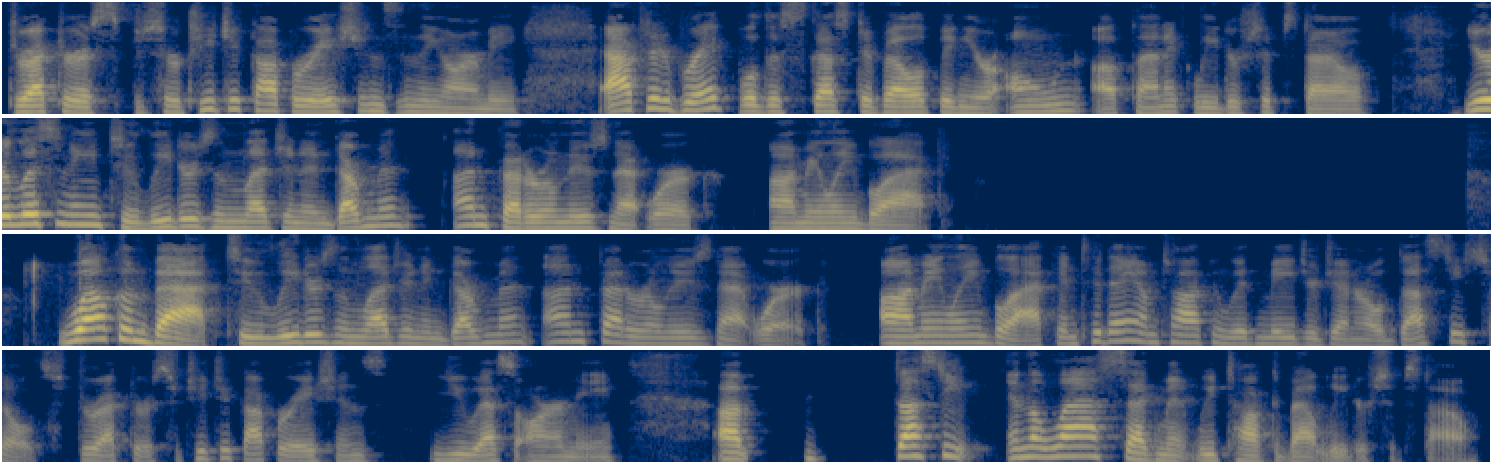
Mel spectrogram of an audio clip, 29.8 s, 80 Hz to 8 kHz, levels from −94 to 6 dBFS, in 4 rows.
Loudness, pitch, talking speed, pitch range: -27 LUFS, 160 Hz, 150 wpm, 145-195 Hz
